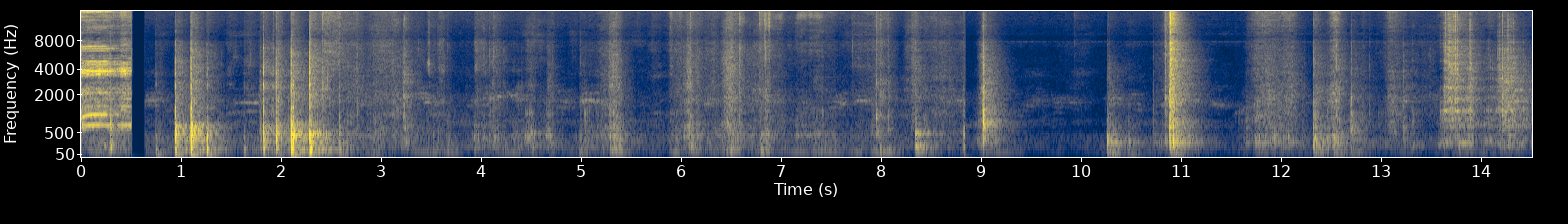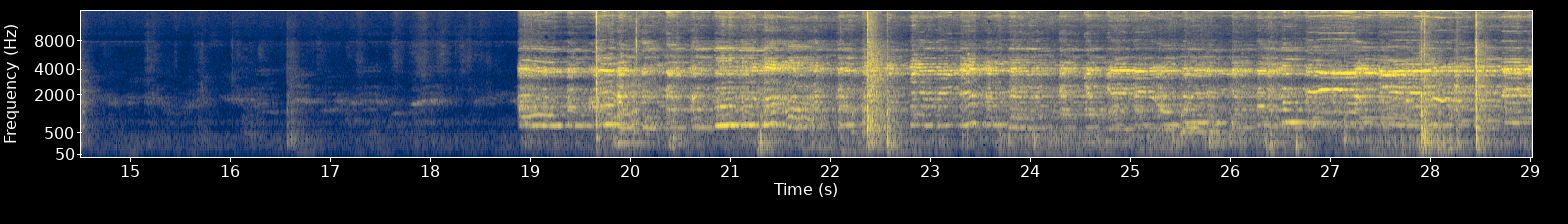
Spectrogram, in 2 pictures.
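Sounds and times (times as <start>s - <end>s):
toy and packaging handled: 1.8s - 8.8s.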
